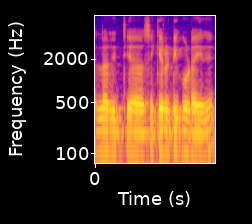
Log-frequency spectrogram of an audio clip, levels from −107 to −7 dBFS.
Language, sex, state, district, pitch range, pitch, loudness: Kannada, male, Karnataka, Shimoga, 95-105 Hz, 100 Hz, -17 LUFS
